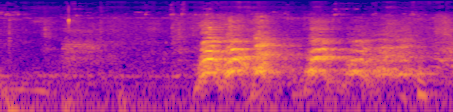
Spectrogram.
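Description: Dogs at stalls outside a Swami Samarth temple barking and yelping, a short burst of overlapping barks then another, moderately close over a murmur of background voices.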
